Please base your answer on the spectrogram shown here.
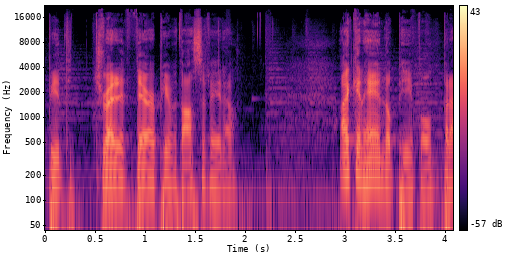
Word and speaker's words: Acevedo: Avocado? Dr. Avocado? I get that a lot. It's pronounced Acevedo.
